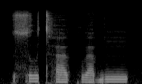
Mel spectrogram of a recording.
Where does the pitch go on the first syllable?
high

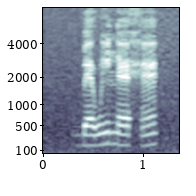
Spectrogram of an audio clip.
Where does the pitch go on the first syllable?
low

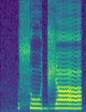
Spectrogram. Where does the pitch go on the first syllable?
high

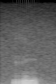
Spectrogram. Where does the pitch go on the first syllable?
low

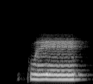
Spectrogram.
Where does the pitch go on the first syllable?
high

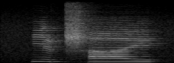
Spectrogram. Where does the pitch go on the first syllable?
falling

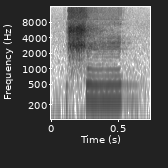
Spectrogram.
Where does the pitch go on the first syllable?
high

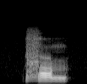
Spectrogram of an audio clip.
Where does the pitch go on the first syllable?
low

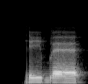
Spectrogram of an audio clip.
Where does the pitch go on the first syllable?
low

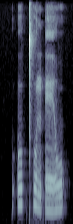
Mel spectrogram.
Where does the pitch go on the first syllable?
rising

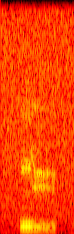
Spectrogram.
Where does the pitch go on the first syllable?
falling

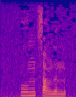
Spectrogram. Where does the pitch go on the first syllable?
high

